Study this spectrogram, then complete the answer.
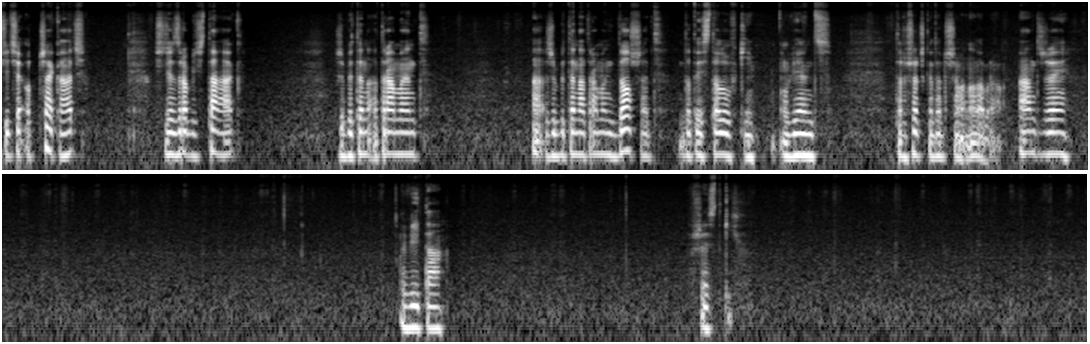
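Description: A pen nib scratches softly on paper.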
